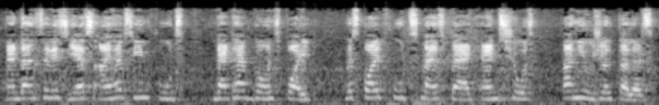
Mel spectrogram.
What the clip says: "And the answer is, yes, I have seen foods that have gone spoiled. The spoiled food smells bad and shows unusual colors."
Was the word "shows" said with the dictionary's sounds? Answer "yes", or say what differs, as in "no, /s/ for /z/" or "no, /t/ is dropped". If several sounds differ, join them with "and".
yes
